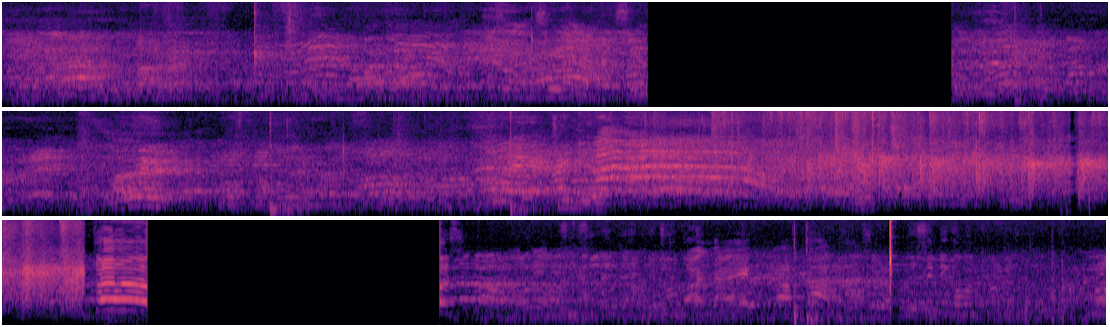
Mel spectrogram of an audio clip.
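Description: Football players shout to each other across an open pitch.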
